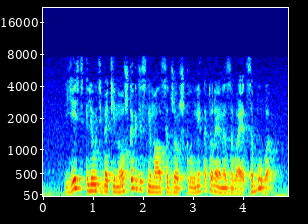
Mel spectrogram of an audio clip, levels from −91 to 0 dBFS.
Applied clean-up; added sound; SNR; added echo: none; none; none; none.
